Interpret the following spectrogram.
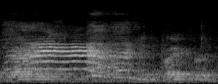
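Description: A man's voice raised in a long, high, strained shout of just under a second, its pitch falling away at the end: a preacher's impassioned exclamation mid-sermon.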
